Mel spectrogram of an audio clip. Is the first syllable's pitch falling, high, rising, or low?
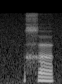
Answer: low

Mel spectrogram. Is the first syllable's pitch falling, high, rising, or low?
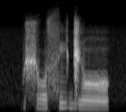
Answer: low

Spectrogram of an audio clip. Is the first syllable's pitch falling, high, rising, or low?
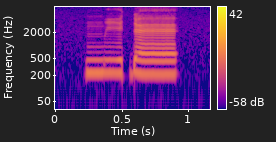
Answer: low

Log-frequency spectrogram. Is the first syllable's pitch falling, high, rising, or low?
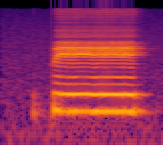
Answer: high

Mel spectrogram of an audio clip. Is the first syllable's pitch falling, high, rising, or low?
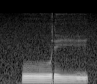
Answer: low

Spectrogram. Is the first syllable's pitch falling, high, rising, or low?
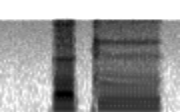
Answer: low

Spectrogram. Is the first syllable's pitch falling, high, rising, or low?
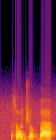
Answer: low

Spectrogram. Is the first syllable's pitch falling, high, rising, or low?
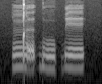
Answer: high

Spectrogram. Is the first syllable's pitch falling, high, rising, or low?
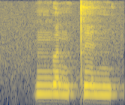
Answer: low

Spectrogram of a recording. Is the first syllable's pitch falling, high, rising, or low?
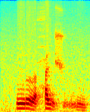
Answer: falling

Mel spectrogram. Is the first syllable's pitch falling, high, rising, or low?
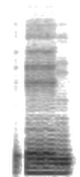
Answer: low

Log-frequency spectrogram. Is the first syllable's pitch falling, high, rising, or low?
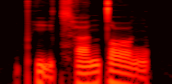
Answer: low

